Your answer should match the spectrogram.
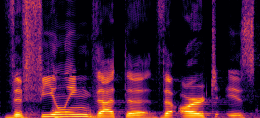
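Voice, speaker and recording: A male podcast host with a fairly high voice chats in a relaxed, rambling way. He sounds enthusiastic and loose. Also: slow, clear, resonant tone. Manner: laid-back, rambling, enthusiastic. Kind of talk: casual podcast chat.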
